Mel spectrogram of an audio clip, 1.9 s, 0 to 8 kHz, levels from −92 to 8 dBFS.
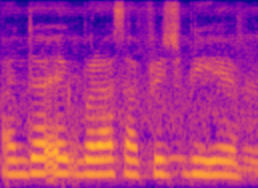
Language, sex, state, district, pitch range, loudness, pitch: Hindi, female, Arunachal Pradesh, Papum Pare, 220-230 Hz, -14 LUFS, 230 Hz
